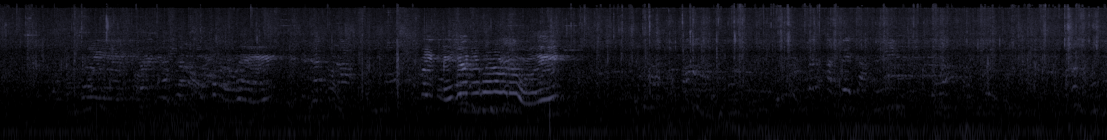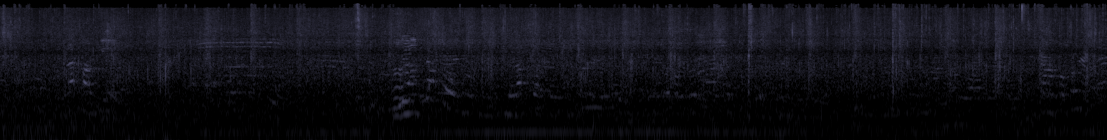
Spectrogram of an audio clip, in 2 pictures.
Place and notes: Chigorodó, Chigorodó, Antioquia, Colombia - Del hotel al colegio
A soundwalk from Eureka Hotel up to Laura Montoya school
The entire collection can be fin on this link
